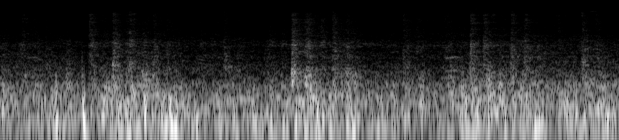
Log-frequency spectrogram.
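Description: Pakistan Railways passenger train running, heard from on board: a loud, steady rumble of wheels on the rails, with a few clacks over rail joints.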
